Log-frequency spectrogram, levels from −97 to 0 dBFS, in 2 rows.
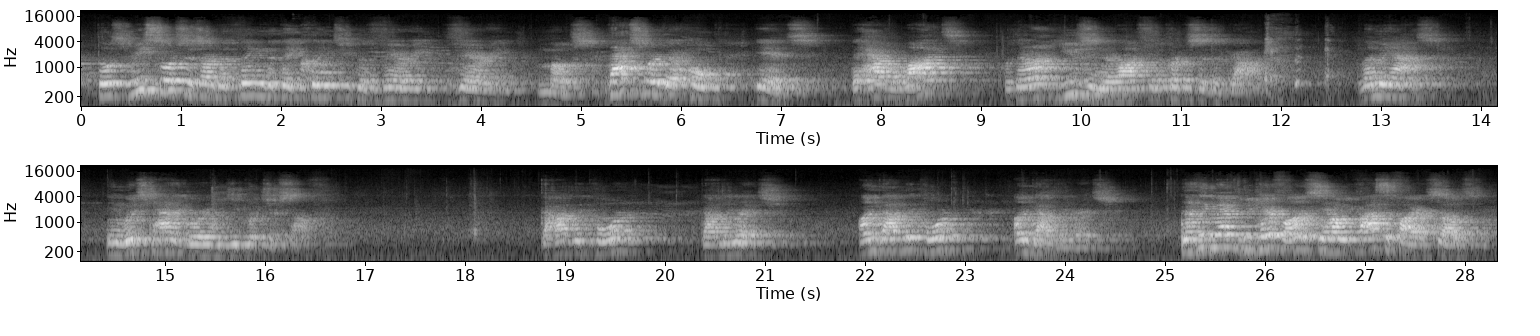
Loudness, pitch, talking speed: -23 LUFS, 245 Hz, 135 wpm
